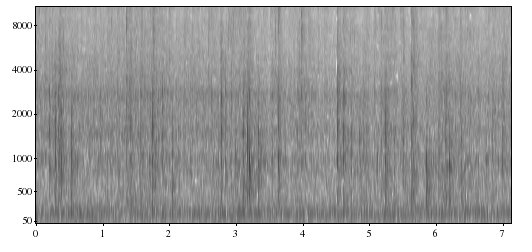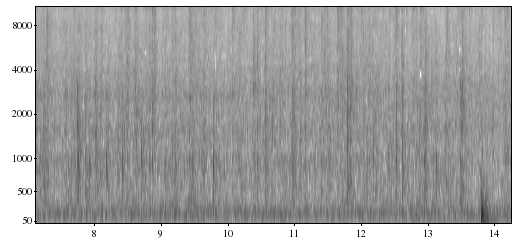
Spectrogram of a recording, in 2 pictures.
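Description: Fried rice crackling and sizzling in a wok over a gas flame, a steady patter of small crackles, with a metal spatula in the rice. A single low thump near the end.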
